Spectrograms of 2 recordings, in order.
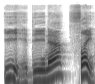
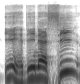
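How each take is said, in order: First: The s sound is heavy and emphatic. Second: The s sound is light and thin. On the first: The speaker calls it right. "Sad emphatique, kasra si" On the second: The speaker calls it wrong. "vous avez prononcé la lettre sin. Faute grave"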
